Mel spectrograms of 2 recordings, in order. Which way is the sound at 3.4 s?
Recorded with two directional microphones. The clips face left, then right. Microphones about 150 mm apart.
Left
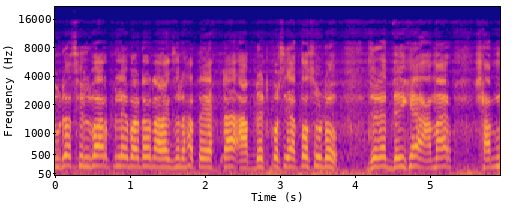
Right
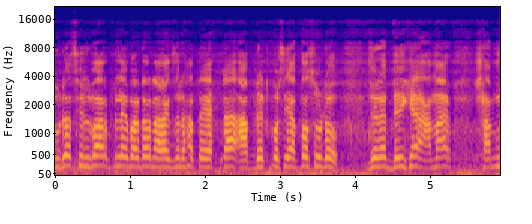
25° left (ahead or behind).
